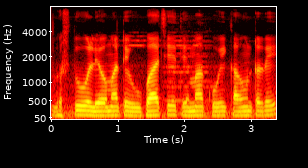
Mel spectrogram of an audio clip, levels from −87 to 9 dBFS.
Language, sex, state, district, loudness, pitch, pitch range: Gujarati, male, Gujarat, Gandhinagar, -18 LUFS, 115 Hz, 110-115 Hz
